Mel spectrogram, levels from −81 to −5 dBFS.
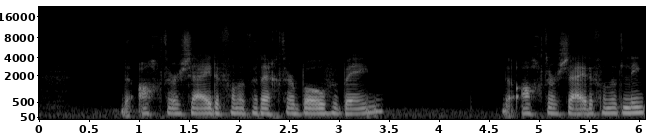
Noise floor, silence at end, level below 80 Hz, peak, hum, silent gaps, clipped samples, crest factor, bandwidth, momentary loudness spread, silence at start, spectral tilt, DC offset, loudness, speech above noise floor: -70 dBFS; 0 s; -68 dBFS; -26 dBFS; none; none; under 0.1%; 18 dB; 12.5 kHz; 10 LU; 0.2 s; -6.5 dB/octave; under 0.1%; -43 LUFS; 28 dB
